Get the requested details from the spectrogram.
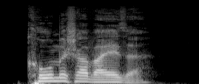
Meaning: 1. funnily enough 2. strangely enough
- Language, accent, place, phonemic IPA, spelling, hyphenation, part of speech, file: German, Germany, Berlin, /ˈkoːmɪʃɐˌvaɪ̯zə/, komischerweise, ko‧mi‧scher‧wei‧se, adverb, De-komischerweise.ogg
